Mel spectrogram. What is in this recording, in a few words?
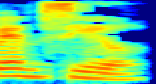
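"pensil", Indonesian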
